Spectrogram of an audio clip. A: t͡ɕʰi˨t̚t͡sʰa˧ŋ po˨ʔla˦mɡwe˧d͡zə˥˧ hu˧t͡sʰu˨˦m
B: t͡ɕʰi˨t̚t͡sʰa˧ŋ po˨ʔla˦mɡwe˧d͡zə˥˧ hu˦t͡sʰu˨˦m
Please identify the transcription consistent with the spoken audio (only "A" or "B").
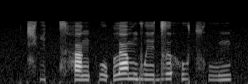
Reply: B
